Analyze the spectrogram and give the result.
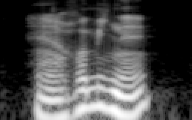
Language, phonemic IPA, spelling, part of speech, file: French, /ʁɔ.bi.nɛ/, robinet, noun, Fr-robinet.ogg
- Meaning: tap (UK), faucet (US)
